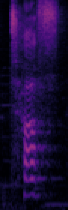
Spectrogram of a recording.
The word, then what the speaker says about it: tough: So we've had uff for tough and O for though.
